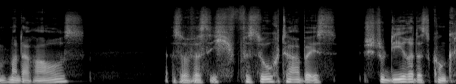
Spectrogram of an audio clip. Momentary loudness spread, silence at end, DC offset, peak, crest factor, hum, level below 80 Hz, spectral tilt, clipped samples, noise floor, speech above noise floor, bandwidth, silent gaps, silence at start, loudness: 13 LU; 0 s; under 0.1%; -8 dBFS; 16 dB; none; -58 dBFS; -5 dB/octave; under 0.1%; -67 dBFS; 44 dB; 16.5 kHz; none; 0 s; -24 LUFS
